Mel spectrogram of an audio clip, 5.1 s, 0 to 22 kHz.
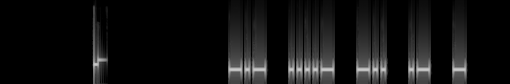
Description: Morse code, heard as a keyed tone, about 30 wpm, spaced as for 22 wpm, 700 Hz. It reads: K4DAT
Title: USA Call Signs - 2x Character Spacing - 30wpm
